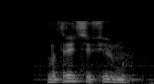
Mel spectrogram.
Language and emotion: Russian, neutral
